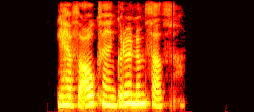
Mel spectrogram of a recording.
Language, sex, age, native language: Icelandic, female, 20-29, Icelandic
